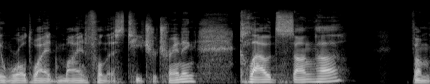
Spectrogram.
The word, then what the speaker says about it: Sangha: Some of your current projects include MMTCP, a worldwide mindfulness teacher training, Cloud Sangha, if I'm pronouncing that correctly.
